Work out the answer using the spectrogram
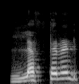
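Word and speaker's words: lieutenant: फिर है बेटा लेफ्टिनेंट लेफ्टिनेंट की स्पेलिंग होती है लेफ्टिनेंट बोलते हैं लेकिन स्पेलिंग देखोगे तो लटिनेंट है ल्यूटिनेंट एल आई ई यू टी एल आई ई यू टी ई एन ए एन टी ठीक है लटिनेंट लिखते लटिनेंट है लेकिन बोलते लेफ्टिनेंट हैं।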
